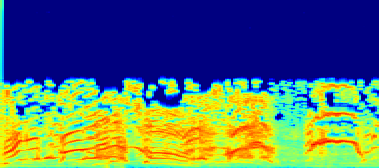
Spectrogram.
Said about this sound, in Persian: صدای فریاد و جیغ زنی که تنها اتهامش رعایت نکردن حجاب است که آن را اجباری می‌داند.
